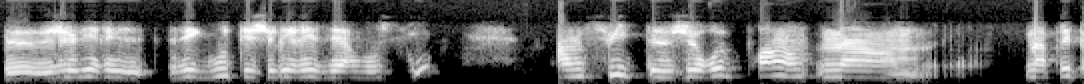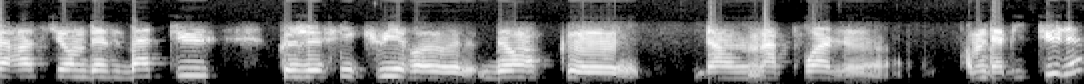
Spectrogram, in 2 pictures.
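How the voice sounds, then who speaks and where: A woman from southwest France with a Bordeaux-area accent, calling in and explaining a recipe in a hesitant way, with many filler pauses. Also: mid-range voice, steady tone. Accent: Bordeaux-area French. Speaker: caller. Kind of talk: call-in recipe chat. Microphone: telephone. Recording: tinny phone line.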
